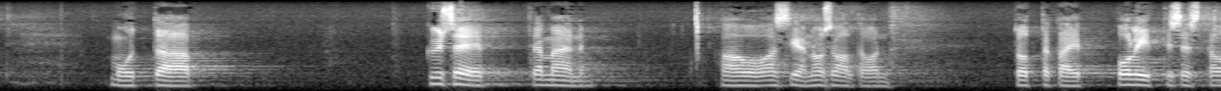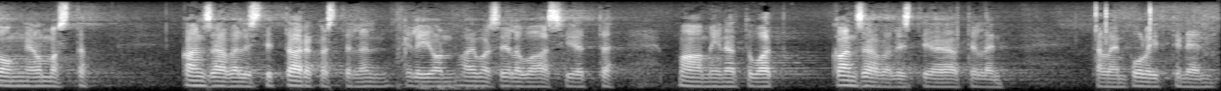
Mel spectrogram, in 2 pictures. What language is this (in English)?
Finnish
